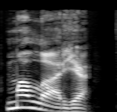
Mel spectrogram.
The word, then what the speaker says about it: малярия: «Хороший воздух, по-итальянски «буонария», противоположение дурному воздуху, малярия. Отсюда происходит слово «малярия», которое обыкновенно произносится с неправильным ударением на «и».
